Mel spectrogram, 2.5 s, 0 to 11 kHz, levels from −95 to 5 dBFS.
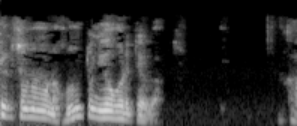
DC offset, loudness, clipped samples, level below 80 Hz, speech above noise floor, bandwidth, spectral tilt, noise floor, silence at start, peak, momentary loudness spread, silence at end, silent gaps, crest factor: under 0.1%; -21 LUFS; under 0.1%; -62 dBFS; 48 dB; 7.4 kHz; -5.5 dB/octave; -68 dBFS; 0 s; -4 dBFS; 10 LU; 0 s; none; 18 dB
